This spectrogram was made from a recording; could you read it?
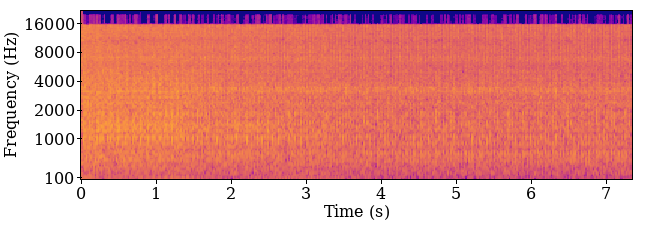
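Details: Isuzu Panther diesel with its injection nozzles already verified as good: a lumpy idle with an uneven knock at about three to four beats a second, shaking badly; compression and valve clearances are still to be checked; cause not yet confirmed.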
